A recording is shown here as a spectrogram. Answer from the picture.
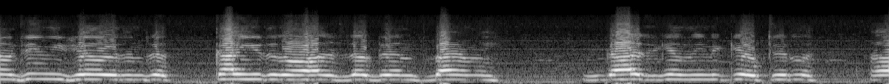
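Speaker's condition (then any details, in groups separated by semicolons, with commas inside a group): Cerebral palsy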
